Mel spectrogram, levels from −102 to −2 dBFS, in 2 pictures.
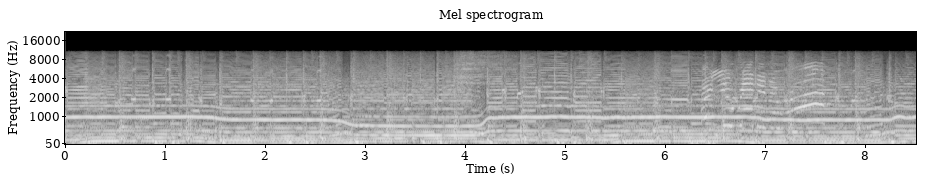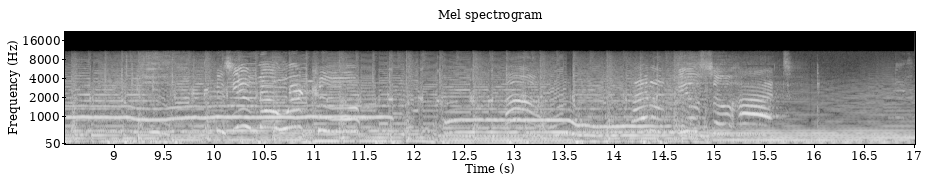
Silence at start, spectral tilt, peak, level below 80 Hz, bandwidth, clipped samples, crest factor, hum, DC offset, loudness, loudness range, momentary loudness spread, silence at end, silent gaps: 0 s; -4.5 dB/octave; 0 dBFS; -26 dBFS; 11 kHz; under 0.1%; 14 dB; none; 0.3%; -14 LUFS; 2 LU; 5 LU; 0 s; none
